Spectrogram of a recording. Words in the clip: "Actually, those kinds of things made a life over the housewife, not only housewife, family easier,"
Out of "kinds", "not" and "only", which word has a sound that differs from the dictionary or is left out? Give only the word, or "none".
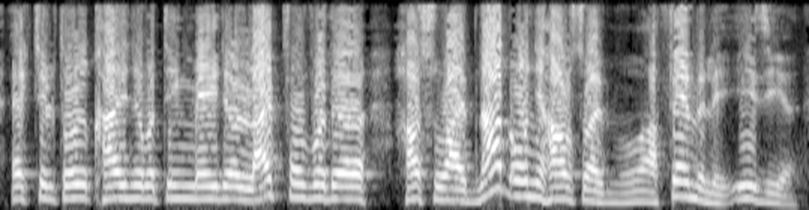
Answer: kinds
